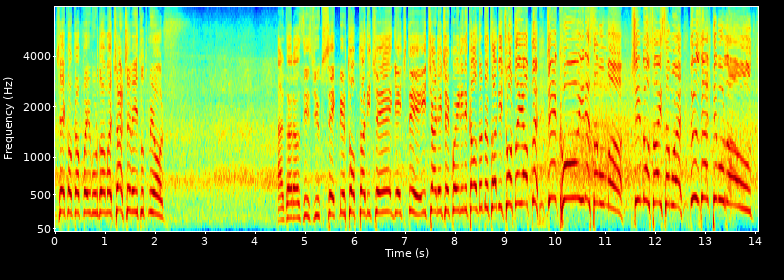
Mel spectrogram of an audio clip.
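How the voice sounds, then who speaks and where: A man giving live football play-by-play in an excitable way, with clipped phrases and drawn-out names. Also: extremely high pitch. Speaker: football match commentator. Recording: roaring stadium crowd noise behind voice. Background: stadium crowd ambience.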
